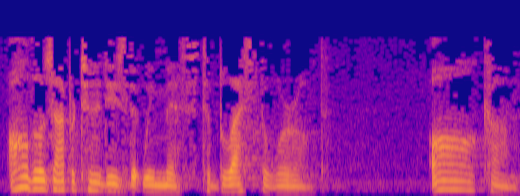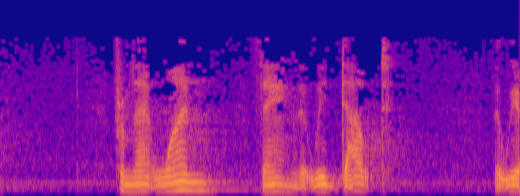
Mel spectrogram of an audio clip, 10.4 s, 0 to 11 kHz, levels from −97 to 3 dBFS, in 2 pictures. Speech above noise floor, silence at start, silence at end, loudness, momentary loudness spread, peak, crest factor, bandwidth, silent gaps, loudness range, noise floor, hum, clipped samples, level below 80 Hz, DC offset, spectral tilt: 30 dB; 0.1 s; 0 s; -28 LUFS; 15 LU; -8 dBFS; 22 dB; 5.8 kHz; none; 5 LU; -58 dBFS; none; under 0.1%; -72 dBFS; under 0.1%; -10.5 dB/octave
